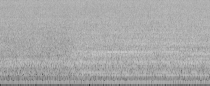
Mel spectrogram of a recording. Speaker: you can hear that sound on the camera that is a good sound even though I don't see any spark I can kind of feel and hear that is taking metal away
